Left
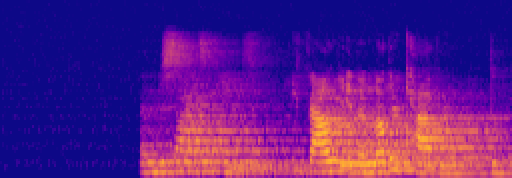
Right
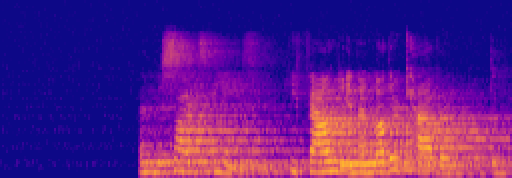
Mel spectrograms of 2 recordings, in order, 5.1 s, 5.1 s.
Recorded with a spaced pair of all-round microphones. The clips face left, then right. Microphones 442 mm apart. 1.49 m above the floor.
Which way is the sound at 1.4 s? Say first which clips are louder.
Right 1 dB; 80° right.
